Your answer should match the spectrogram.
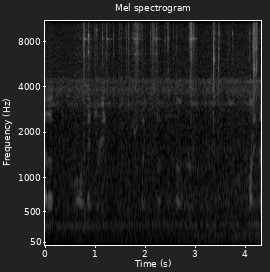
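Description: Metal handcuffs clinking and jingling as they are ratcheted closed on a person's wrists: a scattered run of short, sharp metallic clicks.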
